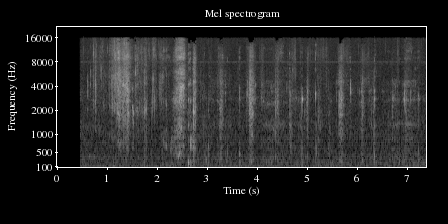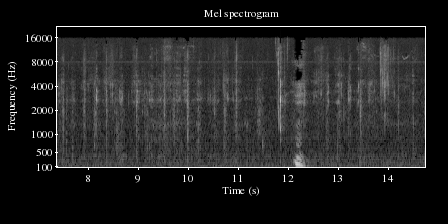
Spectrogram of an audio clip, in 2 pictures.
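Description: Close-miked chewing of a crispy fried-chicken Double Down sandwich: crunchy bites into the breaded fillet, then steady wet chewing with small crackles. About twelve seconds in, a short falling vocal sound from the eater, the loudest moment.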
